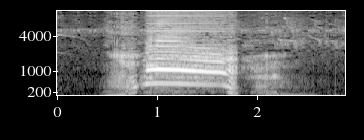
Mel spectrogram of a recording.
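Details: A single cow moo on a farm, a loud, fairly high, rich harmonic call held steady for about a second, with soft low grunting sounds just before and after.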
